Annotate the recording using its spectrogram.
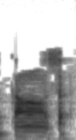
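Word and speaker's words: कंस: Kamsa. So totally in writing we can write it like this, Devanagari, and then, but pronunciation is a kamasa.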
